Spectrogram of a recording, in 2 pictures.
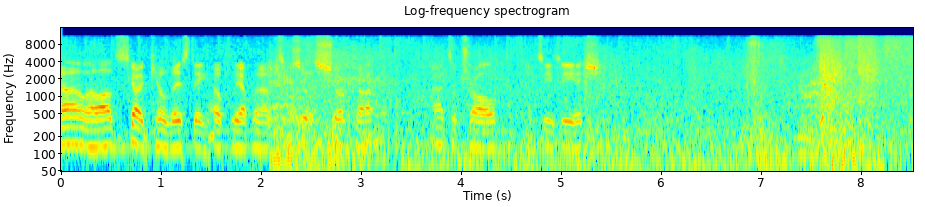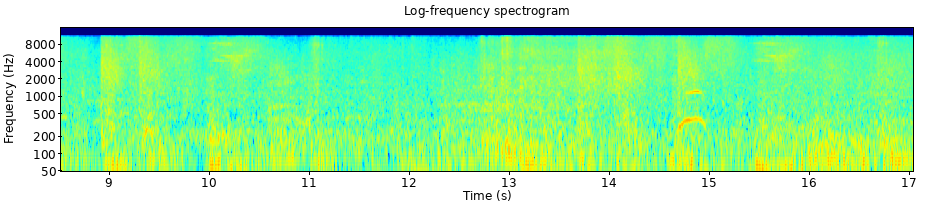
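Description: Heavy rain falls steadily.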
